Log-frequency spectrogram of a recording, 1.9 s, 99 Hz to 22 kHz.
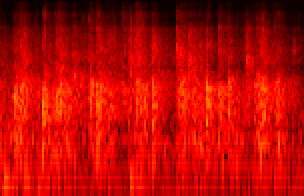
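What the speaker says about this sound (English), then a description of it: "that deserves a round of applause right there" Audience applause at a 2025 Pride celebration hosted by a state comptroller, a brief burst of steady clapping from a crowd, moderately loud and close.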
